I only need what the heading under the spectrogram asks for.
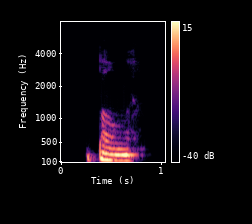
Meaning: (noun) 1. The clang of a large bell 2. Doorbell chimes 3. Clipping of Britbong; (verb) 1. To pull a bell 2. To ring a doorbell 3. Make a bell-like sound
- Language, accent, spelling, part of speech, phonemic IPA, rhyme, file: English, Southern England, bong, noun / verb, /bɒŋ/, -ɒŋ, LL-Q1860 (eng)-bong.wav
